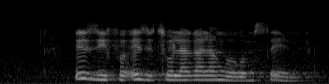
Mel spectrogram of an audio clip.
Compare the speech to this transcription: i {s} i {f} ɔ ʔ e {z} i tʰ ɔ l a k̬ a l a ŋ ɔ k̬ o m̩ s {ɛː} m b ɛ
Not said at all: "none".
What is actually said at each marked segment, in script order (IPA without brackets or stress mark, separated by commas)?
z, f, z, ɛː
